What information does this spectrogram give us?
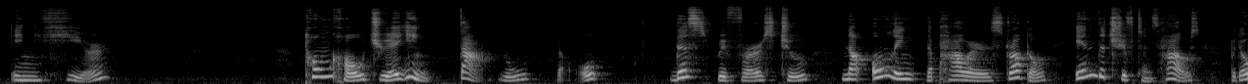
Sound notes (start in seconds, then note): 3.2 speaking in Mandarin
